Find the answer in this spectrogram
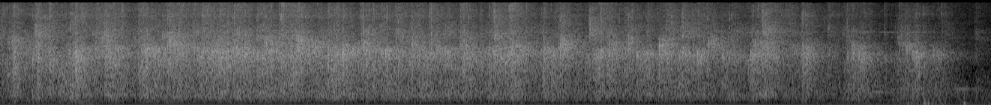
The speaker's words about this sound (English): I think you should be clapping.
